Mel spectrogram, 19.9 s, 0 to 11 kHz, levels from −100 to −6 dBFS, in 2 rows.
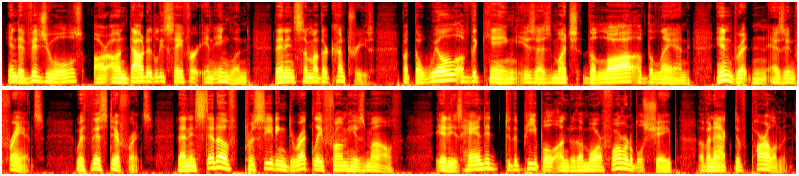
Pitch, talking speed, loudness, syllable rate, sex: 110 Hz, 170 wpm, -22 LUFS, 5.0 syllables/s, male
